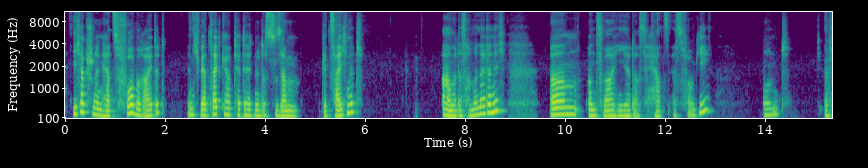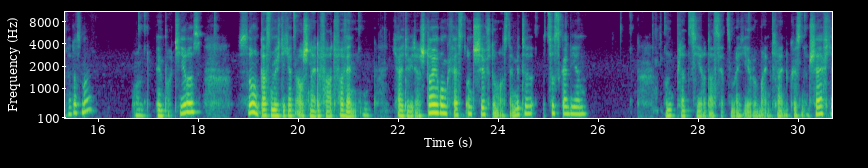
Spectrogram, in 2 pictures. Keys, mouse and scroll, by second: 0.1 click, 2.8 click, 5.4 click, 12.0 click, 15.2 click, 16.8 click, 18.4-21.4 drag, 24.7-26.8 ctrl+shift+drag, 27.6-29.2 ctrl+shift+drag, 29.7 click.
